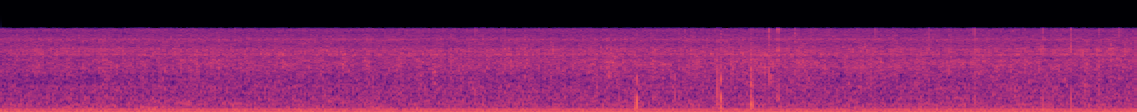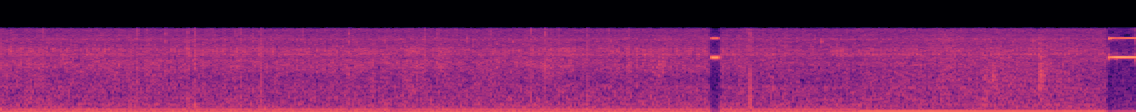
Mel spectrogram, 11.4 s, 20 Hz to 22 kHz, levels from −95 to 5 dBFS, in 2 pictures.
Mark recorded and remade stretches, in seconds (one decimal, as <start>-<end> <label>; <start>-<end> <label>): 0.0-1.5 recorded; 1.5-2.0 remade; 2.0-3.8 recorded; 3.8-4.4 remade; 4.4-11.4 recorded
